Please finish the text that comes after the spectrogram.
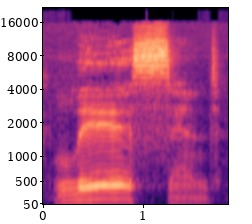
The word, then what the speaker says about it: listened: the T do you it's a silent T so when you see the word you just don't pay any attention to the T you just say listened but if you had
